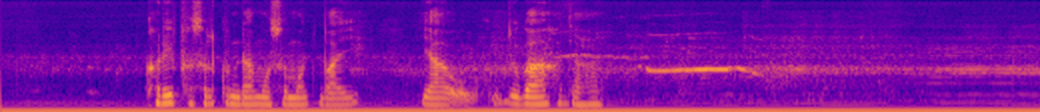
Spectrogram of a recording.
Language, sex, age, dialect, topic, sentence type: Magahi, male, 25-30, Northeastern/Surjapuri, agriculture, question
